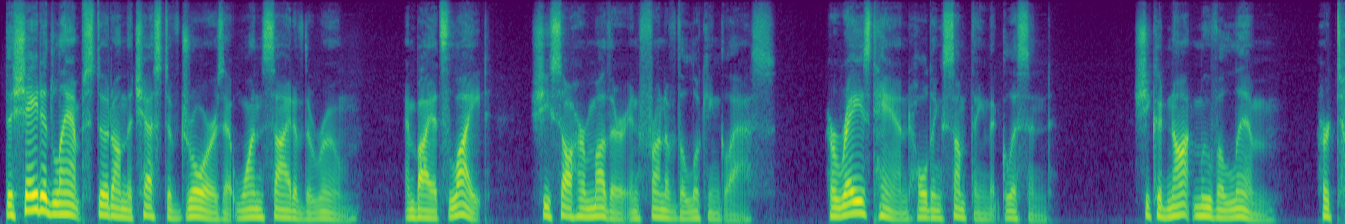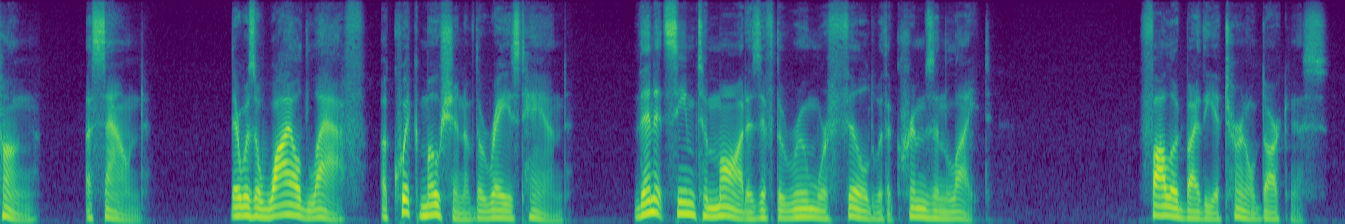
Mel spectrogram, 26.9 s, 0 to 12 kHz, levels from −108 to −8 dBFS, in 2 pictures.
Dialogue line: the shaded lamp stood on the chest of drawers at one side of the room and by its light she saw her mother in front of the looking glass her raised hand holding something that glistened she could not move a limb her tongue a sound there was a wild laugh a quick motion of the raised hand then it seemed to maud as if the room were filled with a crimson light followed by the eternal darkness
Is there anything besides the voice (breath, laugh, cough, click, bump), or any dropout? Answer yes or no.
no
